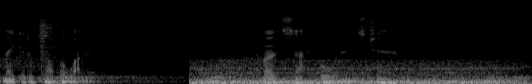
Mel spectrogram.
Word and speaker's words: Kvothe: My name is Kvothe, pronounced nearly the same as quote.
